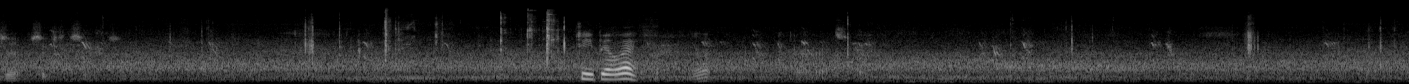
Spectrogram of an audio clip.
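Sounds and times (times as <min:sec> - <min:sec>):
steady background hiss: 0:00.0 - 0:14.0
bird chirps: 0:00.3 - 0:01.3, 0:02.0 - 0:04.6, 0:06.9 - 0:09.0, 0:09.7 - 0:10.5, 0:11.4 - 0:12.4, 0:13.2 - 0:13.5.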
